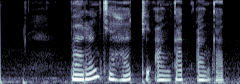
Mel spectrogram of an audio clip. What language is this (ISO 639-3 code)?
jav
